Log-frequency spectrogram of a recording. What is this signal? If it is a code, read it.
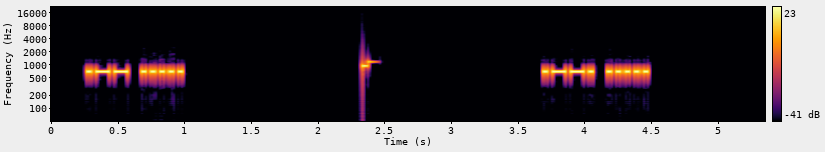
Morse code, heard as a keyed tone, about 36 wpm, 700 Hz. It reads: W5 P5
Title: Single-Letter Single-Number 35wpm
